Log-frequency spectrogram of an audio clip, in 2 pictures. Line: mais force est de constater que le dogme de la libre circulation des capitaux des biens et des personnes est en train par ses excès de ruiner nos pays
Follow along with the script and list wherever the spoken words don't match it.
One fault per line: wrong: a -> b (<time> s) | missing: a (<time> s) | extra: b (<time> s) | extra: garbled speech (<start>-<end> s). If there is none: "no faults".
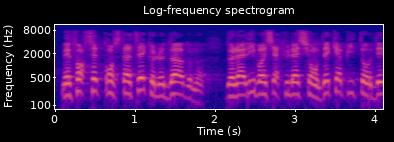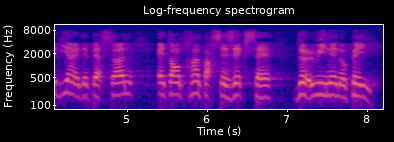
no faults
